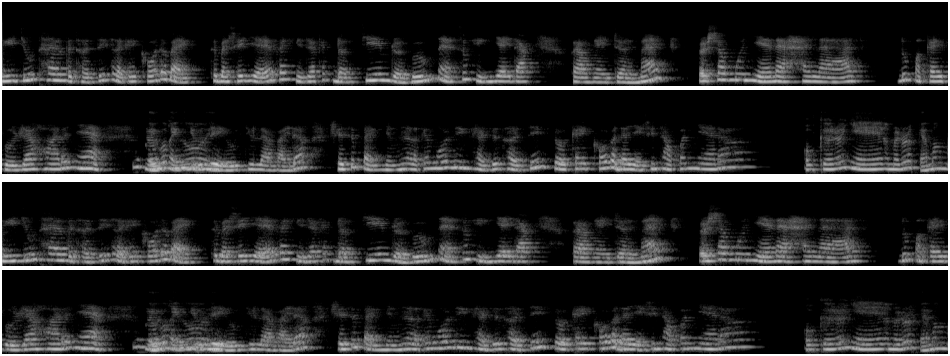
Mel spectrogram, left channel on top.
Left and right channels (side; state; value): both; normal; correlation 0.67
